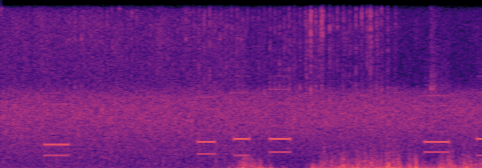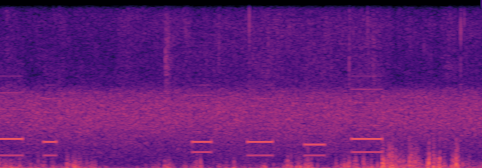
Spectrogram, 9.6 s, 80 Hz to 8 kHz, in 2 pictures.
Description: DTMF, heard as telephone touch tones, dialled by hand, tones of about 230 ms, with phone line noise and the noise of a residential street. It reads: 1 539 832 8219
